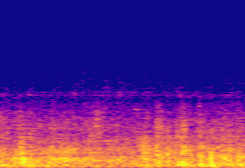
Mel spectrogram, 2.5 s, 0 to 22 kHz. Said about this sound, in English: Just a bit more thunder there, and the lightning was literally about 3 seconds between it.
